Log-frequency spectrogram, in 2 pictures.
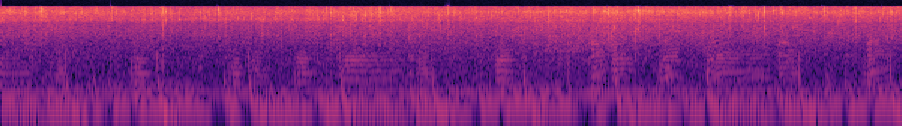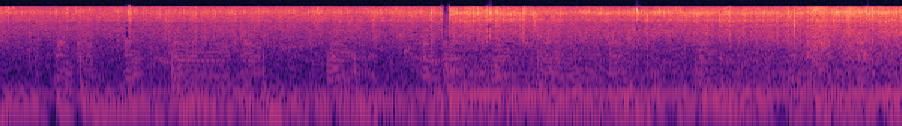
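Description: Smash burgers fry on a Blackstone griddle with a steady, close sizzle and crackle, even and continuous, over a low background hum with no talking.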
